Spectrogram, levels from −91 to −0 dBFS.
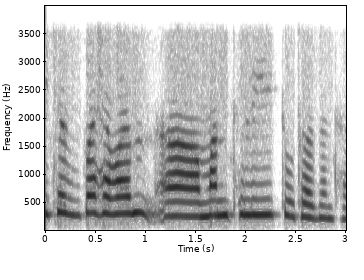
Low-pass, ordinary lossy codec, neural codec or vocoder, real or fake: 3.6 kHz; none; none; real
